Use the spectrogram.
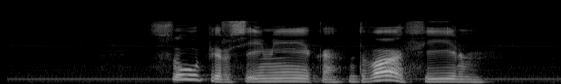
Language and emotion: Russian, sad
